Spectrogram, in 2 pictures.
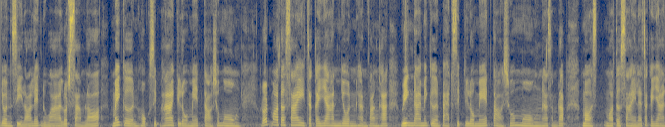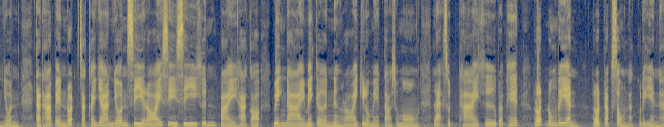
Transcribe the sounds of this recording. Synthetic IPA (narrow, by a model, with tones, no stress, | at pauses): jo˧nsiː˨˩lɔː˦˥le˦˥k̚ɾɯː˩˦waː˥˩ɾo˦˥t̪̚saː˩˦mlɔː˦˥ | ma˥˩jkɤː˧nɦo˨˩k̚si˨˩p̚ɦaː˥˩ki˧loː˧meː˦˥t̪ːɔː˨˩t͡ɕʰu˥˩əmoː˧ŋ | ɾo˦˥t̪̚mɔː˧t̪ɤː˧sa˧jt͡ɕa˨˩kːa˧jaː˧njo˧nkʰa˧˥˩nfa˧ŋkʰa˦˥˩ | wi˥˩ŋdaː˥˩jma˥˩jkɤː˧npɛː˨˩t̪̚si˨˩p̚ki˧loː˧meː˦˥t̪ːɔː˨˩t͡ɕʰu˥˩əmoː˧ŋna˦˥sa˩˦mɾa˨˩p̚ | mɔː˧ | mɔː˧t̪ɤː˧sa˧jlɛ˦˥t͡ɕa˨˩kːa˧jaː˧njo˧nt̪ɛː˨˩t̪ʰaː˥˩pe˧nɾo˦˥t̪̚t͡ɕa˨˩kːa˧jaː˧njo˧nsiː˨˩ɾɔː˦˥jsiː˧siː˧kʰɯ˥˩npa˧jkʰa˥˩kɔː˥˩ | wi˥˩ŋdaː˥˩jma˥˩jkɤː˧nːɯ˨˩ŋɾɔː˦˥jki˧loː˧meː˦˥t̪ːɔː˨˩t͡ɕʰu˥˩əmoː˧ŋ | lɛ̰˦˥ʔsu˨˩t̪ʰːaː˦˥jkʰɯː˧pɾa˧pʰeː˥˩t̪̚ | ɾo˦˥t̪̚ɾoː˧ŋɾi˧ən | ɾo˦˥t̪̚ɾa˦˥p̚so˨˩ŋna˦˥k̚ɾi˧əna˦˥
